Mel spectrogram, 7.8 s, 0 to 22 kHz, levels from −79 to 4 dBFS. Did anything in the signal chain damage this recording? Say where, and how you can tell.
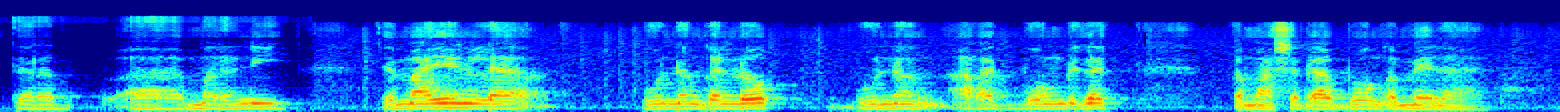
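Yes, at two stages. At the codec, the whole clip sounds rough and grainy, with vowel harmonics smeared into noise and nothing above 12.3 kHz. This is likely heavy Opus compression in its music (CELT) mode. The encoder keeps each band's energy but, short of bits, fills band detail with folded or noise-like content, which fits a rate near 12 kbps. A spectrogram shows a hard ceiling at 12.3 kHz and fuzzy, textured bands where harmonics should be clean lines.

At the capture end, from 1.56 s to the end, the sound turns duller and shifts in level by roughly 5 dB, and a new background noise sits about 30 dB under the signal. The most likely cause is an input switched to a poorer device mid-recording. The new microphone or headset profile passes a narrower band and brings its own noise floor. There is no gap at the change. 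On a spectrogram, the ceiling drops abruptly from 12.3 kHz to 9.2 kHz at 1.56 s. The waveform envelope steps in height there, and a faint noise floor appears between phrases.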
